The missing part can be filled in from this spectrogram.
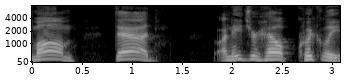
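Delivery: high-pitched, loud screaming. Voicing a character running into the house: screaming for help. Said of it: "I'm screaming for my dad and my m-, mom".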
